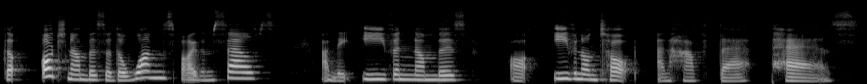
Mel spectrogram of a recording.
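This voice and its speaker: A woman teaching a maths lesson to young children, talking slowly and encouragingly in a sing-song way. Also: mid-range voice, expressive, a bit bright. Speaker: reception teacher.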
